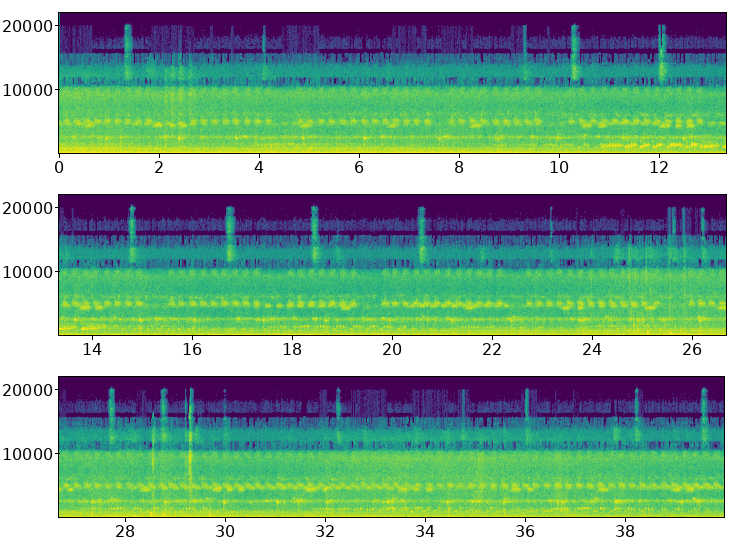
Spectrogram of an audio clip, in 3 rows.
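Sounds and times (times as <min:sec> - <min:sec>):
insect trill: 0:00.0 - 0:39.9
insects chirping rapidly: 0:00.0 - 0:39.9
lower pulsed insect call: 0:00.0 - 0:39.9.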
